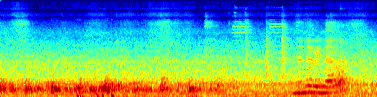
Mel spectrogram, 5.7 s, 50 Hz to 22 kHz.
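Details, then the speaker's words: Fetal heartbeat on an 8th-month pregnancy scan at a Dubai hospital: rapid, whooshing pulsing, with background noise. "ఇక్కడ baby heart beat వినండి ఒకసారి"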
